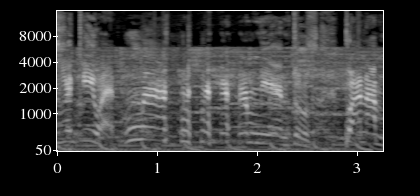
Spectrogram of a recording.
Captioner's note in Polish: śmiech Wala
